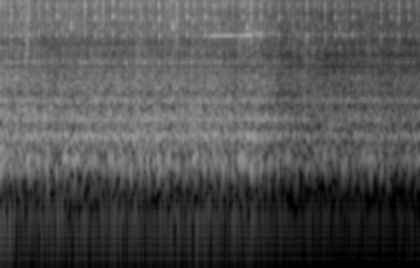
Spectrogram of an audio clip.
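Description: Singer Patchwork electronic sewing machine running steadily at speed, stitching a test seam through cotton fabric to check the balance of upper and bobbin thread tension. Its rapid needle strokes ease slightly in the last second.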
